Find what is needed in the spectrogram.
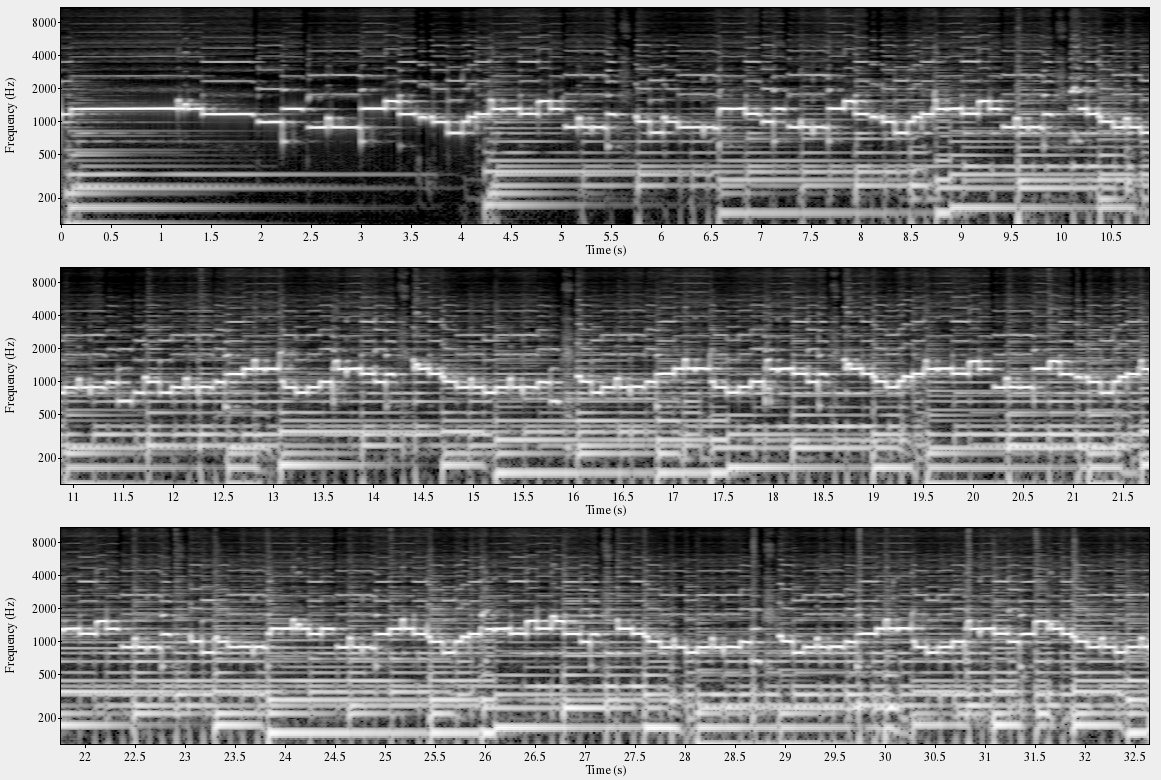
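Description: Tin whistle playing a fast Irish reel melody, with guitar accompaniment coming in about four seconds in and keeping a steady strummed rhythm under it.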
